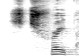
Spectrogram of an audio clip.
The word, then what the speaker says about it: straight: 자, GH는 장식이야. GH는 장식이니까 발음해야 하네요? 안 해요.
